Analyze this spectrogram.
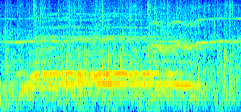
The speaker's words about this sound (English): Would you give the Lord a hand clap of praise in here?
